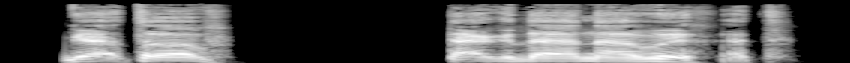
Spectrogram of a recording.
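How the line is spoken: Hoarse rasp. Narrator (Russian): прохрипел Чертков

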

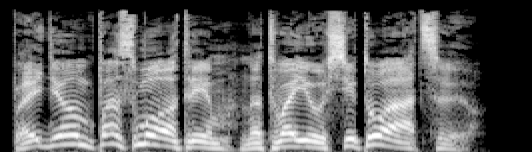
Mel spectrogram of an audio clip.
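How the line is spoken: Sighing man. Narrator (Russian): вздохнул мужчина

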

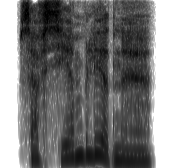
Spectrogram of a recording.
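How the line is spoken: Sad. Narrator (Russian): печально согласилась Илька

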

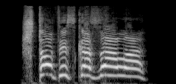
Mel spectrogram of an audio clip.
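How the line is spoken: Angry exclamation. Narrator (Russian): воскликнул Уилл, в гневе

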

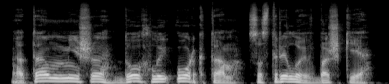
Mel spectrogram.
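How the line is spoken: Sighing, hesitant answer. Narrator (Russian): Костя вздохнул, подбирая слова, и ответил

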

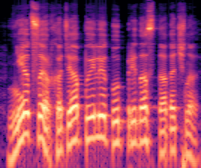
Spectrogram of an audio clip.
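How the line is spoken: Snorting chuckle. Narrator (Russian): хмыкнул Гринев

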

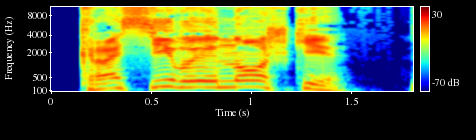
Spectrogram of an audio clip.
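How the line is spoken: Shouting. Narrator (Russian): закричал я

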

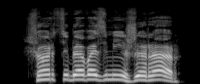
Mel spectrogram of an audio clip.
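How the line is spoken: Shout. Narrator (Russian): закричала она

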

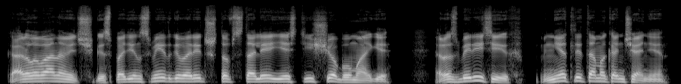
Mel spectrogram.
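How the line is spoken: Plain. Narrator (Russian): сказал Гарри

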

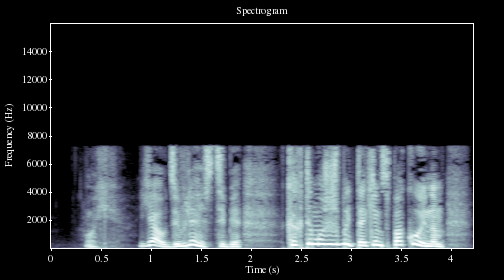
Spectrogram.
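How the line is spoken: Exclaimed nearly in tears. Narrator (Russian): едва ли не сквозь слезы воскликнул Джастин

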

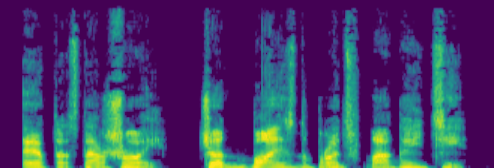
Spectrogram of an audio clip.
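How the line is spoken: Nasal, young robber. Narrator (Russian): прогнусавил молодой разбойник

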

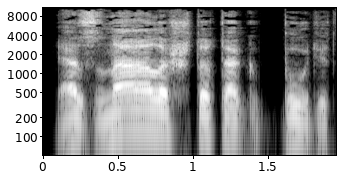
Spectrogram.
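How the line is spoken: Plain. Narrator (Russian): сказала она

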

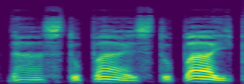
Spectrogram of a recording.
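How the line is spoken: Whisper. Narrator (Russian): прошептала она вслед своему деверю

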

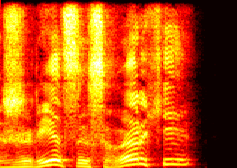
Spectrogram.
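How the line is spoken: Demanding. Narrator (Russian): Он расхохотался, но тут же умолк и потребовал

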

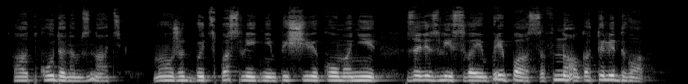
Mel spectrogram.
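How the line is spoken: Grumbling cook. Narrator (Russian): буркнул наш повар

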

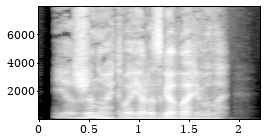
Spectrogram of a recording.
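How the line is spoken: Barely audible hoarse. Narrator (Russian): сипит еле слышно

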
